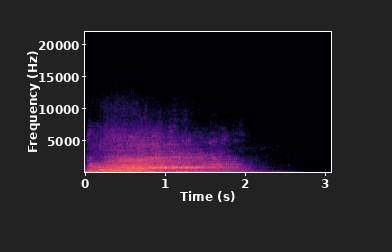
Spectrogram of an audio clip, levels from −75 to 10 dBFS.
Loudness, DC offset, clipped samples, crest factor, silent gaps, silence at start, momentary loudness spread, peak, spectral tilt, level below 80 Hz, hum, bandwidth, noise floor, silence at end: -18 LUFS; under 0.1%; under 0.1%; 16 dB; none; 0 s; 14 LU; -4 dBFS; -6.5 dB/octave; -26 dBFS; none; 11.5 kHz; -64 dBFS; 0.95 s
